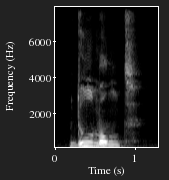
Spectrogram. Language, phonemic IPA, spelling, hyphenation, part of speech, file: Dutch, /ˈdul.mɔnt/, doelmond, doel‧mond, noun, Nl-doelmond.ogg
- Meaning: goalmouth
